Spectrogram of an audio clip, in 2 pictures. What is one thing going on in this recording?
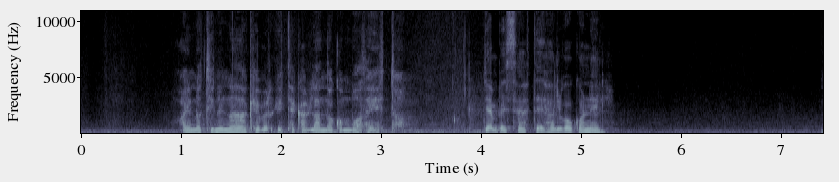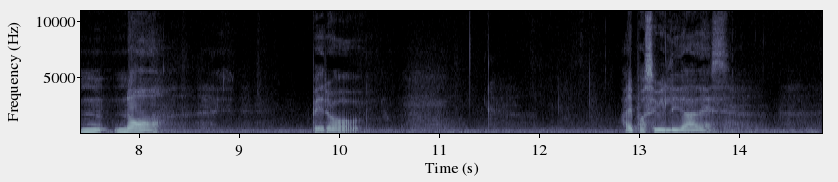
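A young woman speaks calmly and seriously, close by.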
